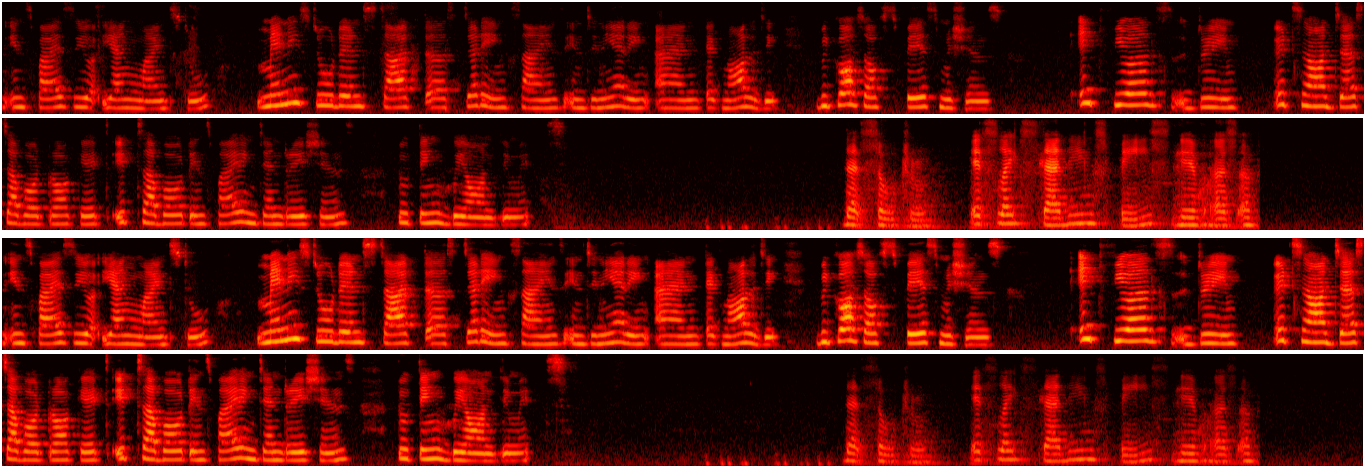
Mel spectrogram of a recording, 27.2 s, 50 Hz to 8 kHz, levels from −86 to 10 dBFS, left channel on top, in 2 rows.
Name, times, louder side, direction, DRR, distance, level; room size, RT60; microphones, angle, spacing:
voice 1, 0.0-2.1 2.5-7.8 8.1-10.0 10.8-12.4 12.7-17.1 17.6-19.2, right 4 dB, 50° right, 0.7 m, -33 dB
voice 2, 22.0-26.2, left 5 dB, 40° left, 0.4 m, -37 dB
head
